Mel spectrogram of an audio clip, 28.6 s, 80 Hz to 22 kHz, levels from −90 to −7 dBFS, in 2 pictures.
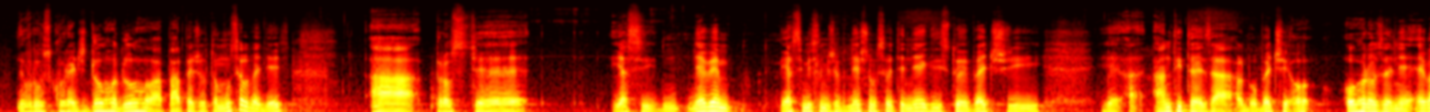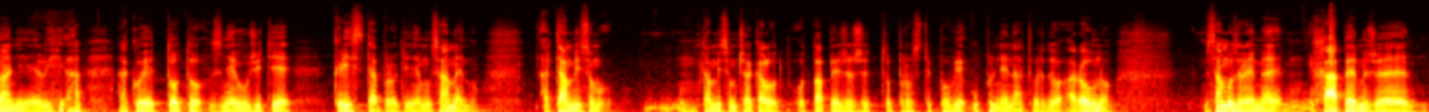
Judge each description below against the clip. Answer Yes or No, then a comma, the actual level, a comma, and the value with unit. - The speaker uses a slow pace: No, average, 130 wpm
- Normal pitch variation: Yes, average, 3.0 semitones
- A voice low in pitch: Yes, low, 105 Hz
